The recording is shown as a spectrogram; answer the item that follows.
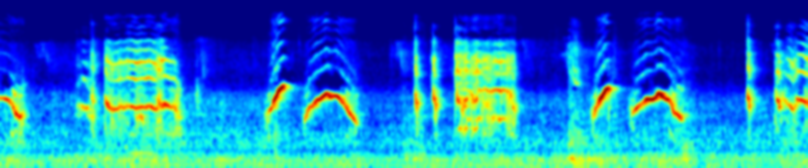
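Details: Pet male cockatiel singing its natural song with fiu-fiu whistles and clicks, mixing harsh buzzy bursts with clear arched whistles that rise and fall, given in pairs, over a faint low hum.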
